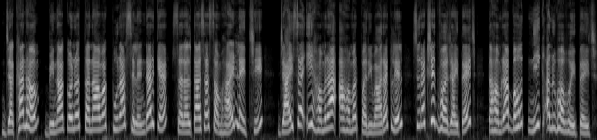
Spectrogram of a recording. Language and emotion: Maithili, happy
